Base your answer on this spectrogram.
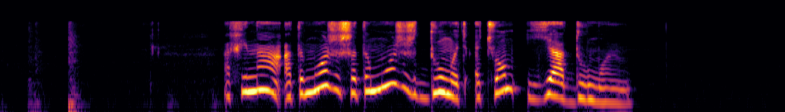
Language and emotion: Russian, angry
